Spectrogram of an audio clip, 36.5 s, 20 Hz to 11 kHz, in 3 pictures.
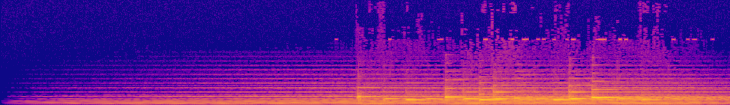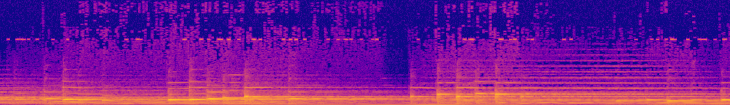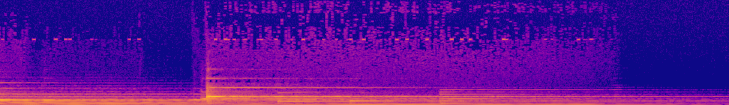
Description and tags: Soundscape - Last 31 - Cinematic Piano
ambient, dramatic, soundscape, mellow, melancholic, melody, pad, chill, movie, chillout, relaxing, instrumental, mood, cinematic, calm, texture, sad, film, soundtrack, slow, soft, reverb, background, minimal, piano, atmosphere, drone, classical, deep, music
